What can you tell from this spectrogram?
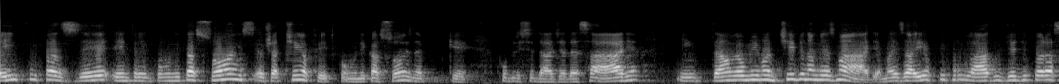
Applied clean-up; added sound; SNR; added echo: neural separator model SepFormer DNS4.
